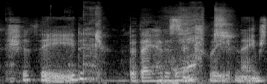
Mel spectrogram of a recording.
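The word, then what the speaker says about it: Shithead: It was sh hi- t h e a d pronounced shahid.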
